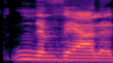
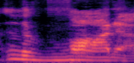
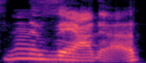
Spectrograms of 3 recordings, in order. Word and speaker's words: Nevada: We're here too, and it is pronounced Nevada, not Nevada. It's Nevada.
